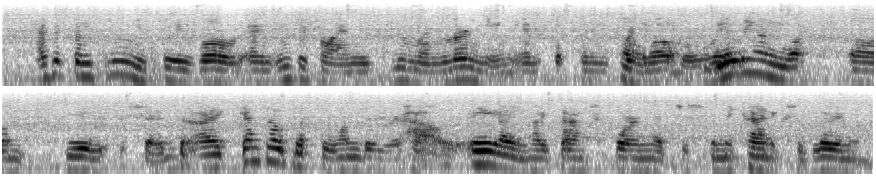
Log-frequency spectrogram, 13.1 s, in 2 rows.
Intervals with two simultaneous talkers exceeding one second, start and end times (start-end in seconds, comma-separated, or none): 4.7-6.0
